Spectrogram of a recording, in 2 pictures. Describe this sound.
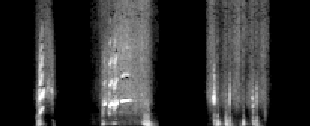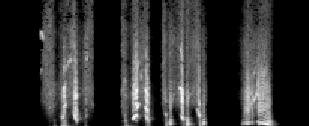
Wiping Window
glass, squeeky, window, windshield, wiping, wiping-window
